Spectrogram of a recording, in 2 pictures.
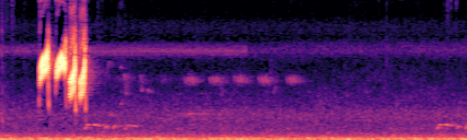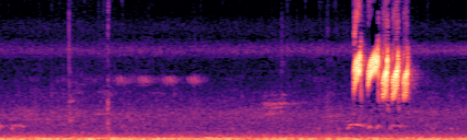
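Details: Lively female Black-winged Flycatcher-shrike calling as a lure for a male, giving two brief bursts of four or five rapid, very high piercing notes about eight seconds apart, with faint distant chirps from other birds between.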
